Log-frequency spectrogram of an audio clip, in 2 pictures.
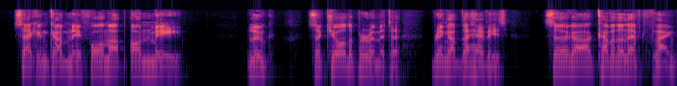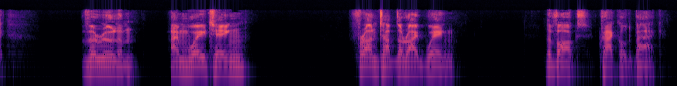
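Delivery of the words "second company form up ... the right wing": higher, firm military commands; commanding orders. Acted. Captain rallying his company over the vox, commanding. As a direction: issue crisp orders to the company.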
